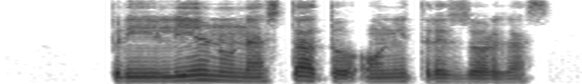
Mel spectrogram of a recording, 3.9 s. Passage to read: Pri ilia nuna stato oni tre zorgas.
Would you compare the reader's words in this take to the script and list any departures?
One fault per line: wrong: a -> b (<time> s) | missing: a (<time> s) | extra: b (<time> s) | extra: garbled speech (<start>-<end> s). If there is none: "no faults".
no faults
